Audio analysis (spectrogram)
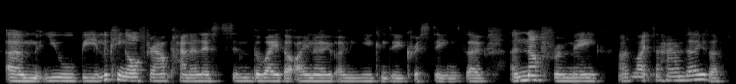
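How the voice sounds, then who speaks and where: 낮은 목소리의 여성 행사 진행자. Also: female voice, low-pitched, steady tone, fairly quick, hardly any pauses. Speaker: event host. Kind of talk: welcoming introduction to an event. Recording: slightly dull online call audio.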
